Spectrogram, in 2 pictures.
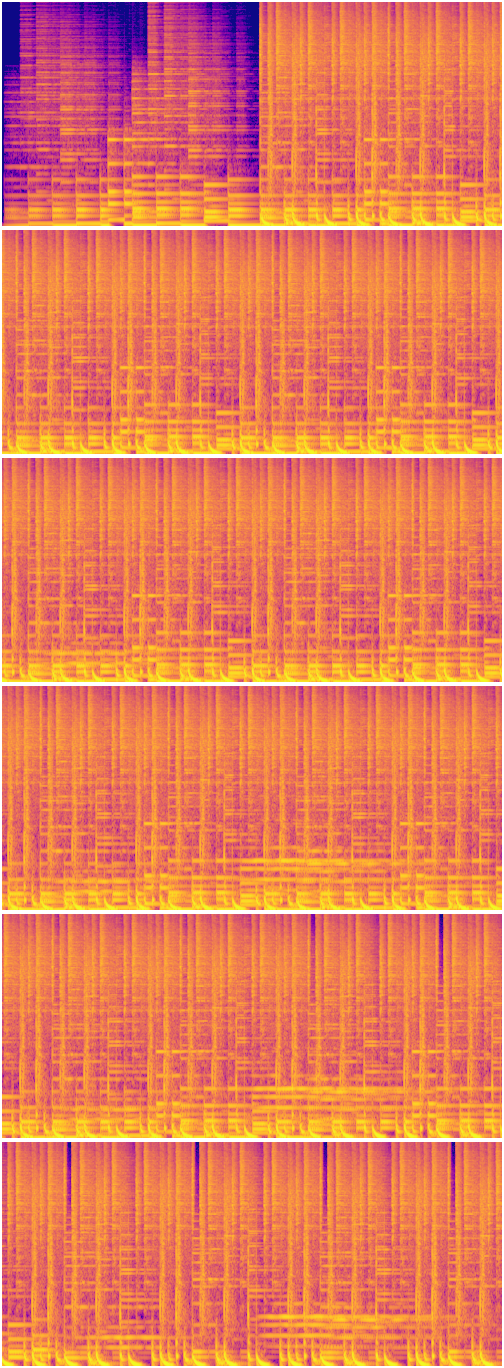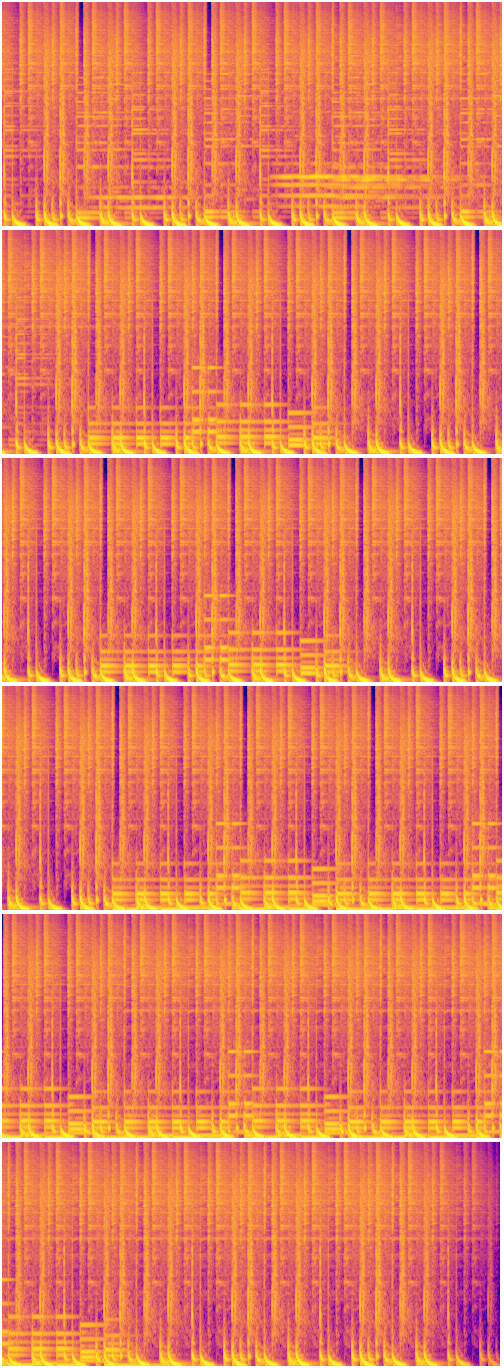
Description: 透明感とダスティなムードが混在するジャッキン・ハウス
